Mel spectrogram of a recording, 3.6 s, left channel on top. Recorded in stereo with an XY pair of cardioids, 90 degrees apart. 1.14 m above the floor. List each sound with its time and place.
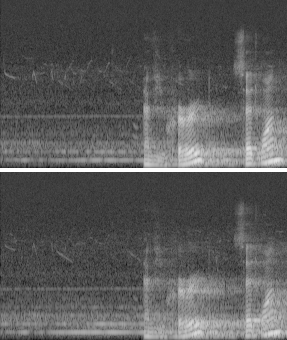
1.8 s a man speaking: 35° left, 0.5 m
